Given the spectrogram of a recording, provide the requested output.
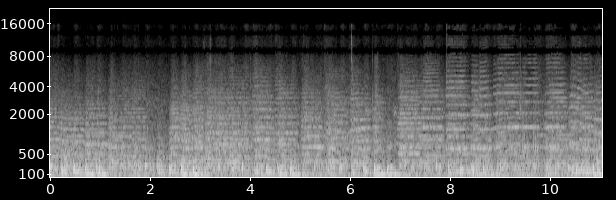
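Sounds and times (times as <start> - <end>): brass instruments: 0.0 - 11.0
steady drum beat: 0.0 - 11.0.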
